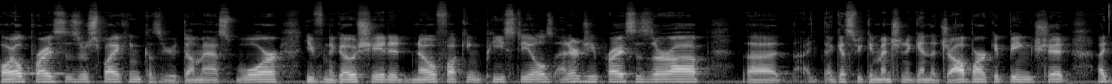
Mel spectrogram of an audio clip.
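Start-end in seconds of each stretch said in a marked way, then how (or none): none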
